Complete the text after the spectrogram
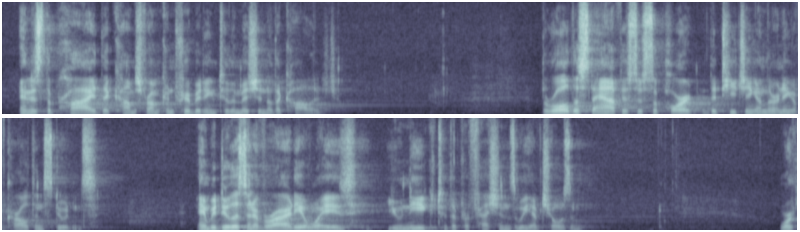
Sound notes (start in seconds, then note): none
